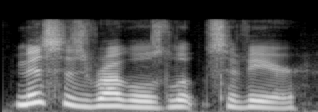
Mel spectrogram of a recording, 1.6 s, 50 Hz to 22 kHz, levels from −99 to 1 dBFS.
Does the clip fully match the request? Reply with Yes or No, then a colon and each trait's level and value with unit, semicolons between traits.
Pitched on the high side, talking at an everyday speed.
Yes: high, 200 Hz; average, 150 wpm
